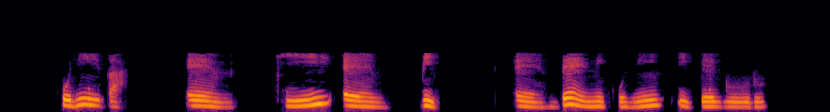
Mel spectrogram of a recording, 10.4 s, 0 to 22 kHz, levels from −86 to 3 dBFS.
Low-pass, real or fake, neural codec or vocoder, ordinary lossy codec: 3.6 kHz; real; none; MP3, 16 kbps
